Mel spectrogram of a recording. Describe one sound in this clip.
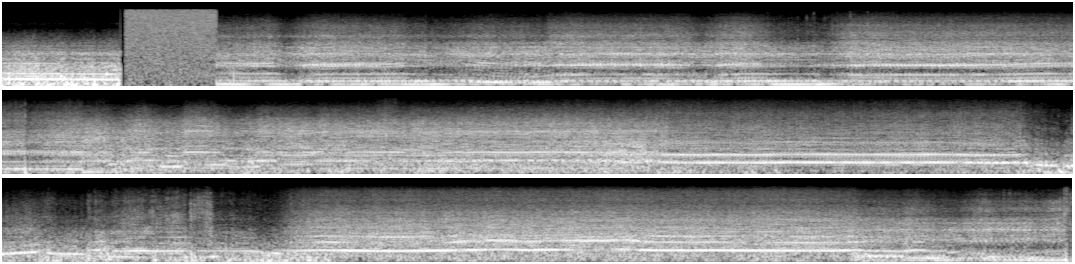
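A race car engine roars and revs up and down.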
